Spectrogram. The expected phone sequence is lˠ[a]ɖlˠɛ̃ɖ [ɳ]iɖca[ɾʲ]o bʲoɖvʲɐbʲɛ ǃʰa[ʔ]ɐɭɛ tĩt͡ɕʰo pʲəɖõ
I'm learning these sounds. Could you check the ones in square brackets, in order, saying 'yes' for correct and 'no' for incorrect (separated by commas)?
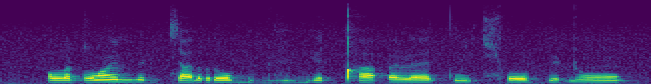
no, yes, no, yes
